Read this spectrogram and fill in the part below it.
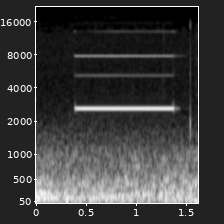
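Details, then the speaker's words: Audi TT kit car wiring test on current-limited bench supply: one steady high beep about a second long over quiet hum; loud dash buzzer pushes draw to just under 1 A; owner thinks immobilizer warning. "Oh, it's actually that buzzer is what brings the current demand up enough to hit the current limit. Because that's quite a loud little beeper."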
